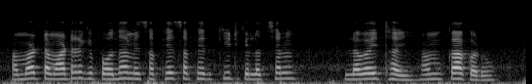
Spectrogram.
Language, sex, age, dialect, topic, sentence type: Magahi, male, 25-30, Western, agriculture, question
